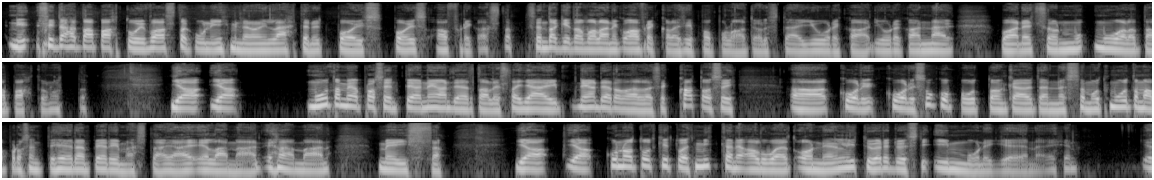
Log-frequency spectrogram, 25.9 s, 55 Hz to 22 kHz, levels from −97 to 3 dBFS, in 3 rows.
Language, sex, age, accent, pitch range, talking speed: Finnish, male, 30-49, native, 130-160 Hz, 155 wpm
